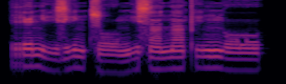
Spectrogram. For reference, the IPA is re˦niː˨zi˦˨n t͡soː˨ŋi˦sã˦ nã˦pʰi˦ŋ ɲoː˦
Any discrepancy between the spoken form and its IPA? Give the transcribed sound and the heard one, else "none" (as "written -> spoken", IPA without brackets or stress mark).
none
